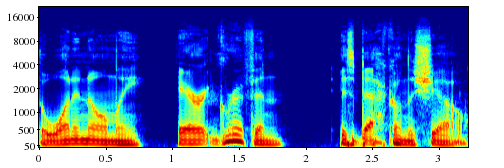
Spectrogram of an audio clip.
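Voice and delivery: voice cracking and breaking. Host introducing the returning guest on the show, voice cracking. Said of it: "Why did my voice crack?".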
